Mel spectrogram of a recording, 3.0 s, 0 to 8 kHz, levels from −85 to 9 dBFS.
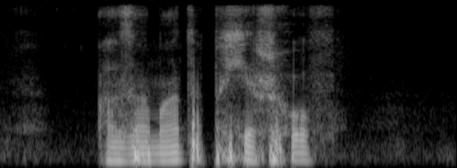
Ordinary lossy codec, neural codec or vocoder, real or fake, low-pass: MP3, 64 kbps; none; real; 7.2 kHz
